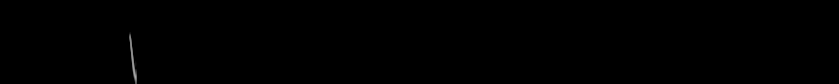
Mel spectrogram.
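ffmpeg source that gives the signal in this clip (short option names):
-f lavfi -i "aevalsrc='0.1*clip(t/0.002,0,1)*clip((0.06-t)/0.002,0,1)*sin(2*PI*3900*0.06/log(260/3900)*(exp(log(260/3900)*t/0.06)-1))':d=0.06:s=44100"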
